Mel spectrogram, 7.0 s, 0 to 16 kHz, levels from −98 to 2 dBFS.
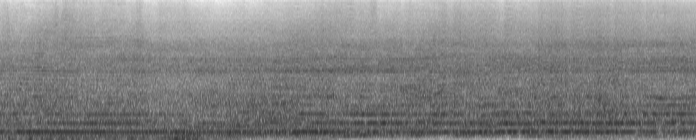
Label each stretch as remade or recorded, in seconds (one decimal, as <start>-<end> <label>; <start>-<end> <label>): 0.0-1.5 recorded; 1.5-3.8 remade; 3.8-4.4 recorded; 4.4-7.0 remade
